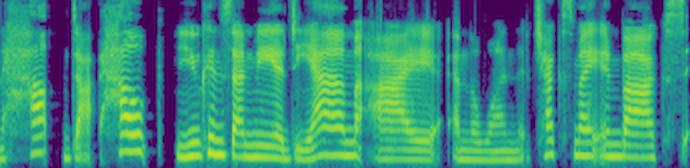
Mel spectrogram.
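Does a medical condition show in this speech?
No.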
